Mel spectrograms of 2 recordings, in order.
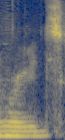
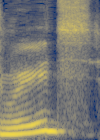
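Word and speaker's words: Rudeš: Well, I pronounce it Rudes because that's what the locals tell me. And, I speak in local slang. So it's Rudes to beat Sibilia Vinkovici.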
